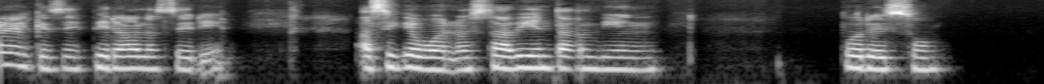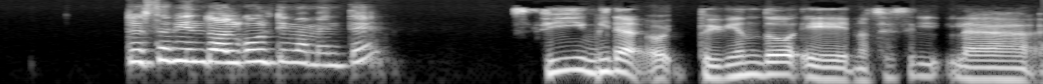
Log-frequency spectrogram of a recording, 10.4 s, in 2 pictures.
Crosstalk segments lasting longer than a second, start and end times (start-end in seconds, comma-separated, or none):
none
